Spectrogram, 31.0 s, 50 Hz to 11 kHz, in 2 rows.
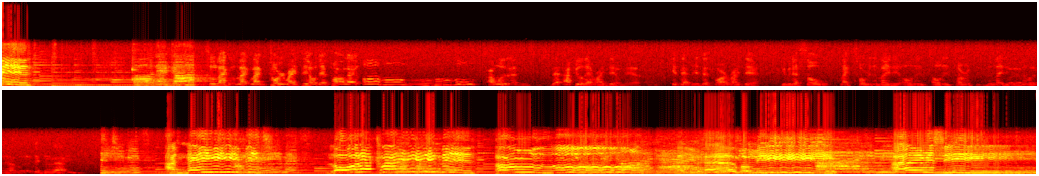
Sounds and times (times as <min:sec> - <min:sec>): Music: 0:00.0 - 0:03.1, 0:16.6 - 0:31.0
Speech: 0:07.3 - 0:16.7.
